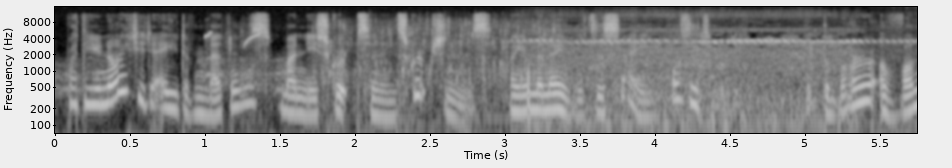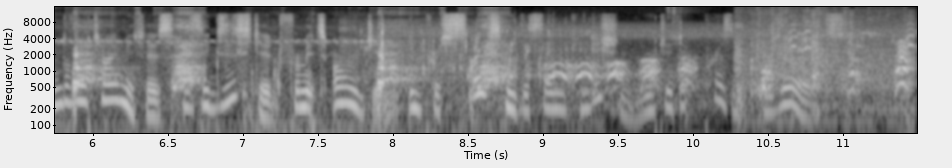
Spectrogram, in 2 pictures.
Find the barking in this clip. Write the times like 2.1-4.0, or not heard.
0.0-1.6, 5.5-11.4.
